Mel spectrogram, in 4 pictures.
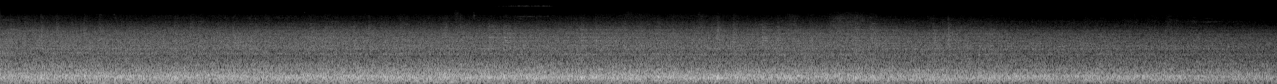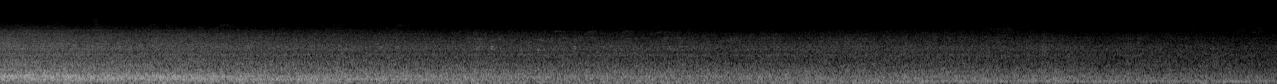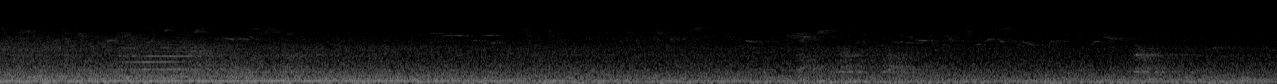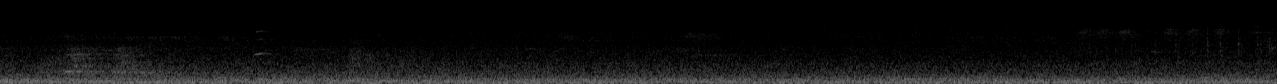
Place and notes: Королёв, Московская обл., Россия - Two suburban electric trains
Forest area near the railway. Two suburban electric trains are moving in opposite directions. The singing of birds and the barking of a dog can be heard.
Recorded with Zoom H2n, surround 2ch mode.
